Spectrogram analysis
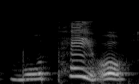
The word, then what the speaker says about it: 못해요: So if you pronounce it first, inevitably it makes t sound, right? So this one, 저는 한국어를 right? 으트 makes t sound. So this one is pronounced 못해요.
